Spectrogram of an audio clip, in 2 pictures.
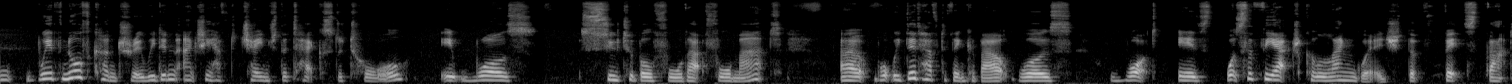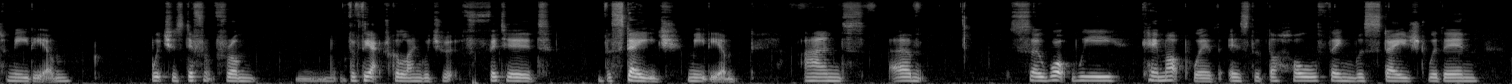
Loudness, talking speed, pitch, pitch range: -25 LUFS, 130 wpm, 175 Hz, 160-195 Hz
